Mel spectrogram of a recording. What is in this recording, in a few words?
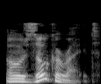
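"ozokerite", British English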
